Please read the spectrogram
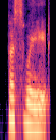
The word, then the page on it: persuade: Indian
